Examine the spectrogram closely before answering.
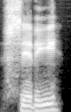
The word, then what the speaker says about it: sidhe: And again the Irish word is city is spelled s i d h e describing the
